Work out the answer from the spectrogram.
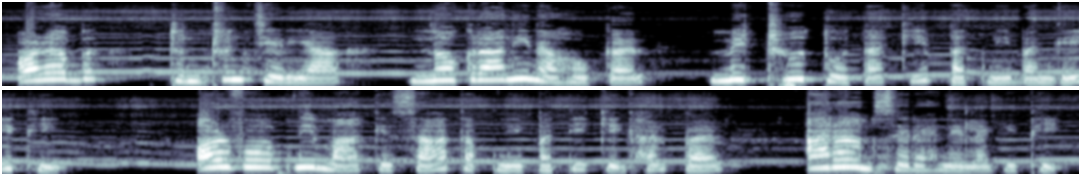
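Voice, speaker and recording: Casting: female narrator for kids' stories, high register, scripted storytelling read over soft music.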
